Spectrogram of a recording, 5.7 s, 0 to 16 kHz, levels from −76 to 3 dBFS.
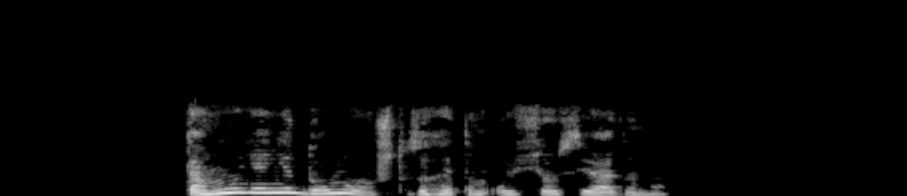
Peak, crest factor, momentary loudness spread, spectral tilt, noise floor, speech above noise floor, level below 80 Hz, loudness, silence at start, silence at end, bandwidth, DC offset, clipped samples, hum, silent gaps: -2 dBFS; 18 dB; 13 LU; -5.5 dB/octave; under -90 dBFS; over 73 dB; -66 dBFS; -18 LUFS; 1.15 s; 1.55 s; 7.6 kHz; under 0.1%; under 0.1%; 50 Hz at -50 dBFS; none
